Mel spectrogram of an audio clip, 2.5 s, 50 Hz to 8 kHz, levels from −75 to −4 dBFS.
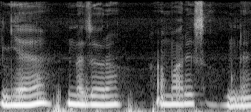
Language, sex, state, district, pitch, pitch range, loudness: Hindi, male, Uttar Pradesh, Muzaffarnagar, 185 Hz, 180-195 Hz, -13 LUFS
